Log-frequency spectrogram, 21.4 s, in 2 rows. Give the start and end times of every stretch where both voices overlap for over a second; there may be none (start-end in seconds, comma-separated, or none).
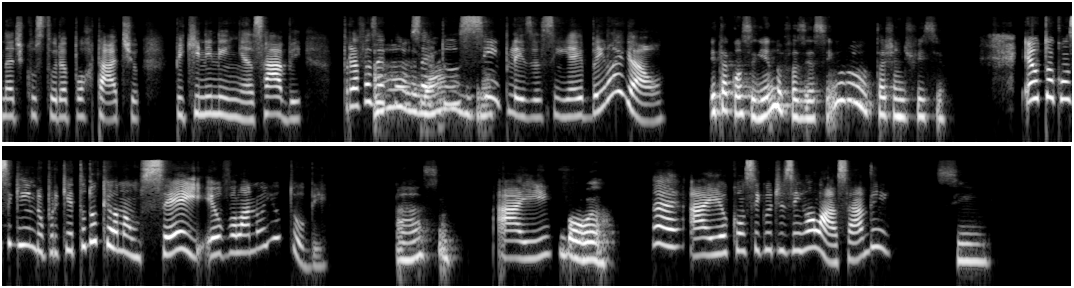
3.7-5.0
